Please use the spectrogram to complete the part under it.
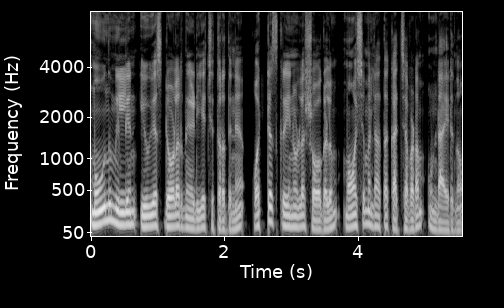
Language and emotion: Malayalam, neutral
